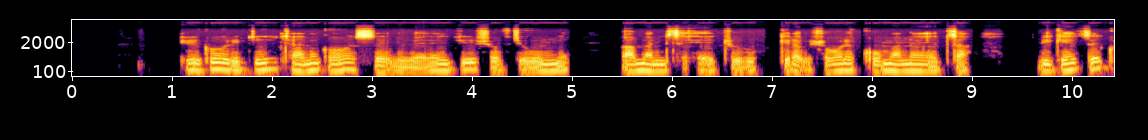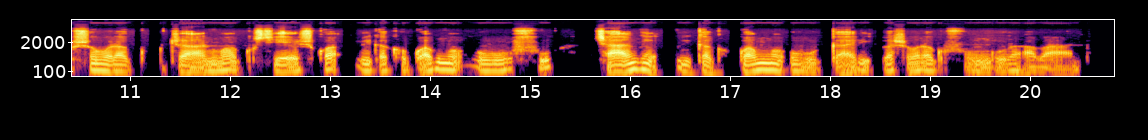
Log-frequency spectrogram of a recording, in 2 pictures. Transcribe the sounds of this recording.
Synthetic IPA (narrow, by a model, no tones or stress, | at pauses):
iβiɡo̞ɾḭvjiːnʃit͡ʃaːne̞ɡɡo̞ːse̞̰βḭβe̞̰ɾevjiʃo̞̰vjuːmɲe | βamanit͡se̞he̞ːd͡ʒuɾukuɡ̥iɾaβiʃo̞βo̞ɾe̞kʰumane̞ːz̥a̰ | βiɡe̞ze̞ɡuʃo̞βo̞ɾaɡud͡ʒaːnwaɡ̥uʃeːʃɡwaβiɡakʰo̞ɡwa̰mŋo̞̰uβufu | t͡ʃaːŋɦe̞ | βiɡakʰo̥ɡ̥wamŋo̞ʔuβuɡ̥aɾiβaʃo̞̰βo̞ɾaɡufuːŋɡuɾaːβaːn̥hu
